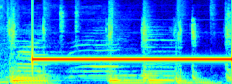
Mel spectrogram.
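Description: A steady, high-pitched censor bleep runs for about two seconds, a single unbroken tone laid over a man's voice talking underneath it.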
